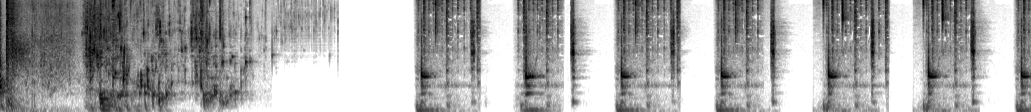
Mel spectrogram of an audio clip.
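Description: Cartoon sound effects: a sudden watery splash that trails off over about two and a half seconds, then, after a short silence, a regular ticking about once a second, each tick a short cluster of clicks over a low thud, like a clock.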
